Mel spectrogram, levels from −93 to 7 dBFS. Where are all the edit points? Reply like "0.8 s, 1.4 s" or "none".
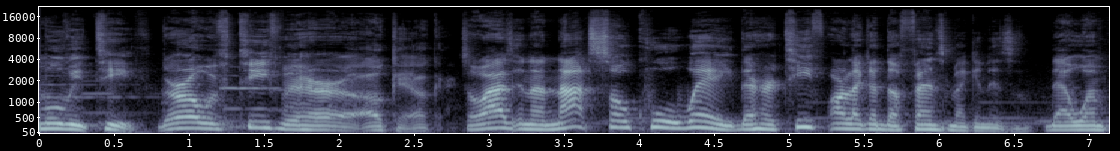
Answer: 3.1 s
